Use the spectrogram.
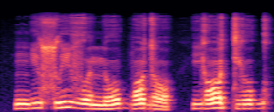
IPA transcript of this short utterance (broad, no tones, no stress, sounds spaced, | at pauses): ŋ i sʷ i v ɤ n o b ɔ d ɔ | j ɔ tʲ o ɡ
